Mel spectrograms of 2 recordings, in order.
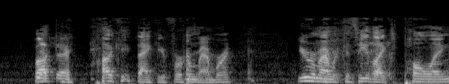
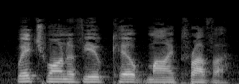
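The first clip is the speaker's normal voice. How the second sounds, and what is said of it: British accent, Michael Caine impression. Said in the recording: “Look, I'll do my British accent ... It's Michael Caine, right?”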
